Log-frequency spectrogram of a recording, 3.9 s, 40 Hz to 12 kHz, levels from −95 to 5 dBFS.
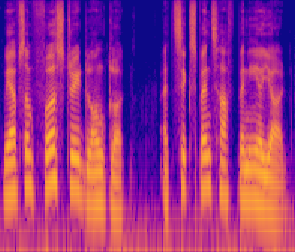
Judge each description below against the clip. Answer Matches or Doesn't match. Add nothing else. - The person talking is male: Matches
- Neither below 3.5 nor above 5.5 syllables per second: Matches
